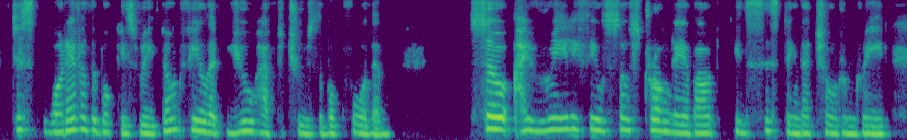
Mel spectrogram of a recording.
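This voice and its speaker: A woman speaks at a moderate pace in a dark, mellow, somewhat breathy tone. The sound is dry and close, with no echo. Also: medium pitch for a woman, ordinary pitch variation. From Zimbabwe (Rhodesia era), Indian family. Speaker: retired pharmacist and novelist. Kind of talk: interview conversation. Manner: animated.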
